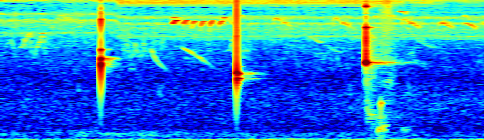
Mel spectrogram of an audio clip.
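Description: Game menu clicks sound sharply a few times.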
